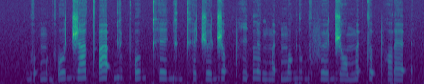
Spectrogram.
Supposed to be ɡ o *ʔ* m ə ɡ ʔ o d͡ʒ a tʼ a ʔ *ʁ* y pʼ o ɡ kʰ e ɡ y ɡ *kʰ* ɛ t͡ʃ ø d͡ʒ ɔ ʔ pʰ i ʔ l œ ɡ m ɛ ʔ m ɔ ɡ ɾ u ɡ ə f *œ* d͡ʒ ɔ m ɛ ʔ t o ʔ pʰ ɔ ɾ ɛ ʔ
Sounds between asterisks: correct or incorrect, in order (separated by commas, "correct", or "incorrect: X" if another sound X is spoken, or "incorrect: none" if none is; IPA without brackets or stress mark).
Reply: correct, incorrect: ɡ, correct, incorrect: ø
